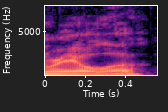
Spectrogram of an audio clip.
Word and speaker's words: Raiola: makes in there yeah no just just straight up uh Rola coaster Rola coaster it's just like your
